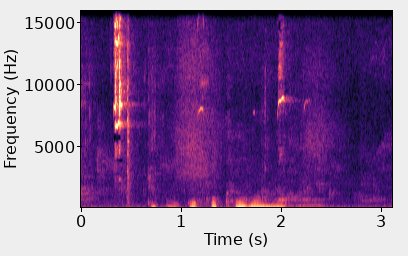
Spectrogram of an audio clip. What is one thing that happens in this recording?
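A baby monkey squeaks softly close by.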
